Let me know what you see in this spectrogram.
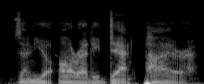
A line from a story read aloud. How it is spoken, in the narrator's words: Vengard growled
